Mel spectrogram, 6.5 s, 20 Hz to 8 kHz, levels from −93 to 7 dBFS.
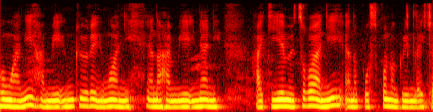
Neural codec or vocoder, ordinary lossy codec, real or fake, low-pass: none; MP3, 48 kbps; real; 7.2 kHz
